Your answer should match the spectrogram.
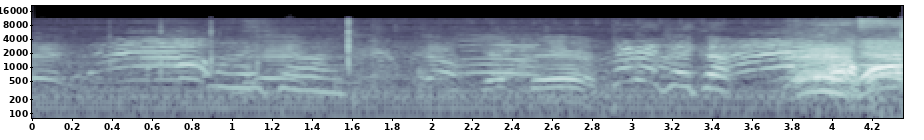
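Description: Players and sideline spectators shouting during a soccer match, the calls growing louder toward the end.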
